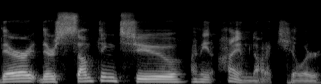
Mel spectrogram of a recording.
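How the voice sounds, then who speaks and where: The surroundings are quiet. The voice is a man's. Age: 30s. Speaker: men's style coach. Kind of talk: podcast interview.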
